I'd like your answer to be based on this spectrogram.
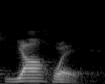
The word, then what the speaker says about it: Yahweh: In Hebrew, it's pronounced Yahweh.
